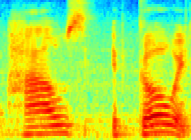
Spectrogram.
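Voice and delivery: slow, with HOW'S set apart; slowed contraction. Shown as a demonstration. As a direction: draw out "How's it going", word by word. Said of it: "How's, assim, ó". (contração dita devagar)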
